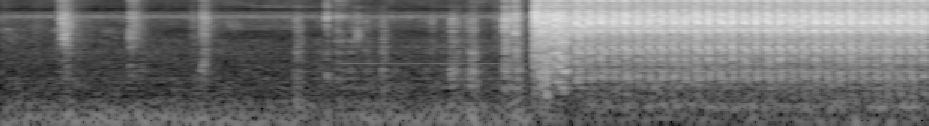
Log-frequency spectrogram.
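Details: Toyota Sienna that won't start (noid light and spark checked, good spark and fuel later found): steady, even cranking at about three turns a second that never catches. Extended cranking with no start.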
